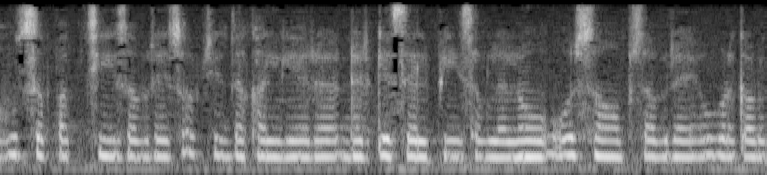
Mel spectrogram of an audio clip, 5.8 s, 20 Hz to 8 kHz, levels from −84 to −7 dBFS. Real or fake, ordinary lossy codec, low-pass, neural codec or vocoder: fake; MP3, 32 kbps; 7.2 kHz; vocoder, 24 kHz, 100 mel bands, Vocos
